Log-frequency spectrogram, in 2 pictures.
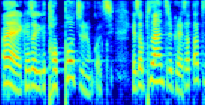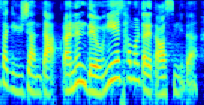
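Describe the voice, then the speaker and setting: Lively young woman teaching TOEFL. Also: medium pitch, fast talker, big-room sound. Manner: lively, chatty, asks students questions. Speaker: TOEFL instructor. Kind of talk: online lecture.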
